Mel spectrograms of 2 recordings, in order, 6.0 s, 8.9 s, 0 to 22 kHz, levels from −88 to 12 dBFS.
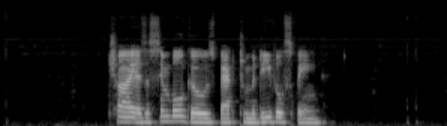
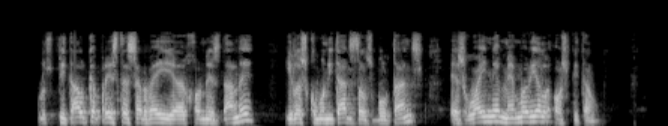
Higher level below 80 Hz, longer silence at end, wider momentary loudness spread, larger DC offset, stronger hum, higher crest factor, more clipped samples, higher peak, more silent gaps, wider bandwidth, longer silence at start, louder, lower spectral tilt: second, -62 dBFS vs -52 dBFS; first, 1.65 s vs 1 s; about the same, 10 LU vs 10 LU; neither; neither; first, 20 dB vs 12 dB; neither; second, -8 dBFS vs -2 dBFS; neither; first, 13 kHz vs 7.8 kHz; first, 1.45 s vs 0.5 s; second, -25 LUFS vs -13 LUFS; about the same, -5.5 dB/octave vs -5 dB/octave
